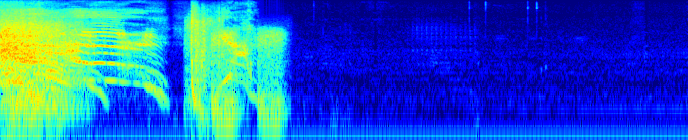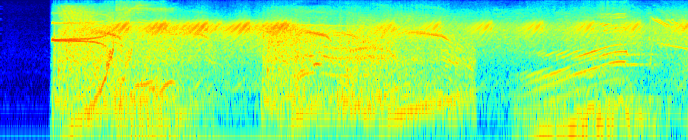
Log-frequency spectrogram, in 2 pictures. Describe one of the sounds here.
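Cartoon fighting game effects whoosh, boom and crackle with energy blasts.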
